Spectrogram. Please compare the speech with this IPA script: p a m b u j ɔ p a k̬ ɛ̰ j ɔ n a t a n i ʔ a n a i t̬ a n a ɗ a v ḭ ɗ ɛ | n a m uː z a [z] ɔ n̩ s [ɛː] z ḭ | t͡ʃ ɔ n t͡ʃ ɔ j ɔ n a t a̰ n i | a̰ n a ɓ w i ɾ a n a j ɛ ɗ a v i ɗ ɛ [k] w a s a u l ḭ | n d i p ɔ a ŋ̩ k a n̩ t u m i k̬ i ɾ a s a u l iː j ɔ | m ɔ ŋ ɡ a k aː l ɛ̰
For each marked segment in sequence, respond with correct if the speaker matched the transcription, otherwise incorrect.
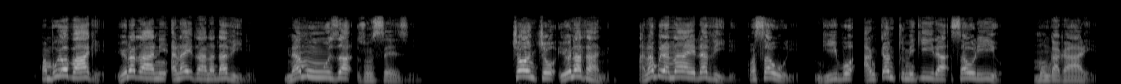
correct, correct, correct

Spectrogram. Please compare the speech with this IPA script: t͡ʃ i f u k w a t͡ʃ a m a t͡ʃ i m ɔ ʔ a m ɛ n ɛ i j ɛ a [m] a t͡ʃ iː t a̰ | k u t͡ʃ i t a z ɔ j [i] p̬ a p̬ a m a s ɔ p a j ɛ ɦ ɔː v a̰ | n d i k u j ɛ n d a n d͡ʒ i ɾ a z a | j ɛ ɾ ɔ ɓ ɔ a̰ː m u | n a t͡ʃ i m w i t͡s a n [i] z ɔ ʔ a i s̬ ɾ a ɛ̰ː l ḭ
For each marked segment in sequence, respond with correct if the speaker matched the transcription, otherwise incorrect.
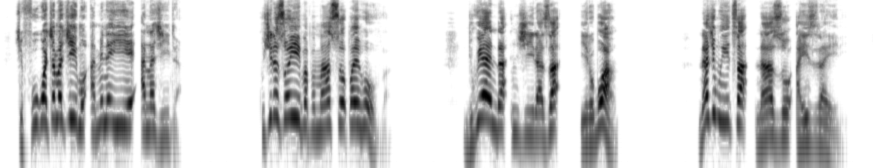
incorrect, correct, incorrect

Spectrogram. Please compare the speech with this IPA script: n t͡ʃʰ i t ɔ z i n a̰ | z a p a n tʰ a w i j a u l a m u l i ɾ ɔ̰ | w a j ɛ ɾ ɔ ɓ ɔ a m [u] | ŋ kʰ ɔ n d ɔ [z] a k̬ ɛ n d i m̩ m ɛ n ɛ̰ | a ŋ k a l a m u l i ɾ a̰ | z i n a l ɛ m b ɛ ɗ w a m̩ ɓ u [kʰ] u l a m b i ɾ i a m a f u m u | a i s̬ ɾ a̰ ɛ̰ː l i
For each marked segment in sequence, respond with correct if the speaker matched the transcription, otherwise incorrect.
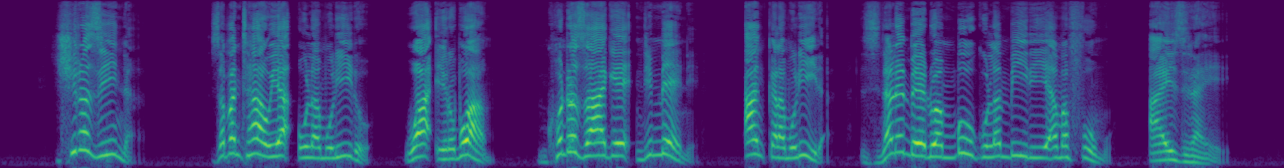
correct, correct, incorrect

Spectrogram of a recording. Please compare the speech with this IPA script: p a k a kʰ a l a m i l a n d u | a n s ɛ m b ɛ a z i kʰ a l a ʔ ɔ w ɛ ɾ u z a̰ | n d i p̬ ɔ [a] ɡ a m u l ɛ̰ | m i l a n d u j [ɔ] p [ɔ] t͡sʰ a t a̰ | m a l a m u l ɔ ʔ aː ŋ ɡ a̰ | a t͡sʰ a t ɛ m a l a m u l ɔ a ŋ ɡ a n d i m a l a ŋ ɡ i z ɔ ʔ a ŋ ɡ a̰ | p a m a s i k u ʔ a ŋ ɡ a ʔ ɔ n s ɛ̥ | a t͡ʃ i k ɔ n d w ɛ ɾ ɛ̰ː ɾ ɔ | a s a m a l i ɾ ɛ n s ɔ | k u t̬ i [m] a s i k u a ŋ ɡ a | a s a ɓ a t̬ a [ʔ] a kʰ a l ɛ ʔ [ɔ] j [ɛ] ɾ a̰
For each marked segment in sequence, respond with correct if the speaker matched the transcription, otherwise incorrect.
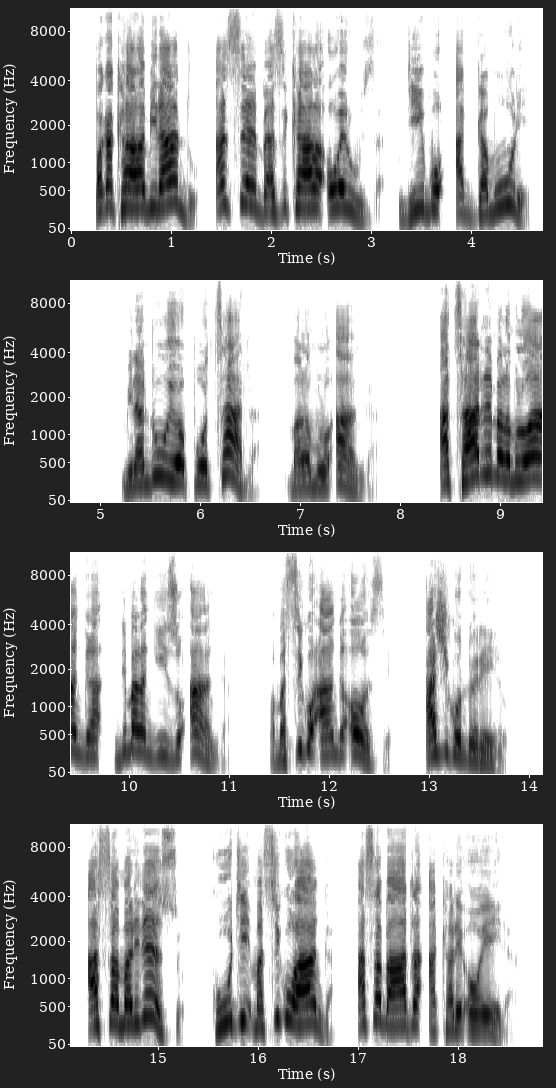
correct, correct, correct, correct, correct, correct, incorrect

